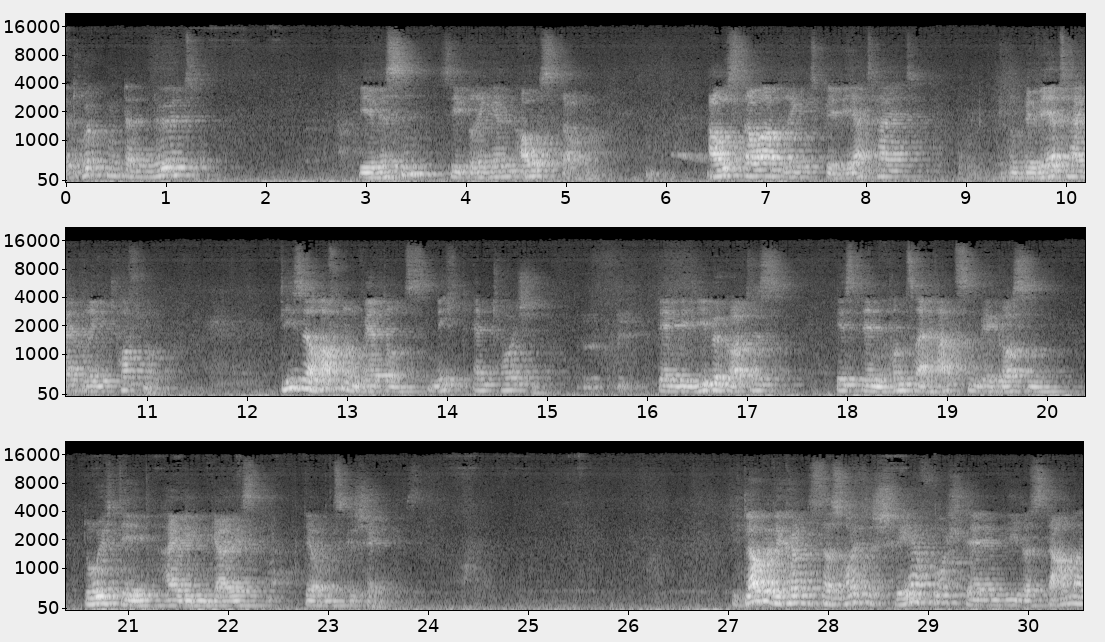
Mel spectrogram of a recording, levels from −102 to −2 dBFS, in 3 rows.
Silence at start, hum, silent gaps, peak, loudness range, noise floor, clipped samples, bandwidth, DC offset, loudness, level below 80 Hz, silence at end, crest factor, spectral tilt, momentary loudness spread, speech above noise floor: 0 s; none; none; -2 dBFS; 7 LU; -43 dBFS; under 0.1%; 16.5 kHz; under 0.1%; -23 LUFS; -46 dBFS; 0 s; 22 dB; -6 dB/octave; 22 LU; 21 dB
